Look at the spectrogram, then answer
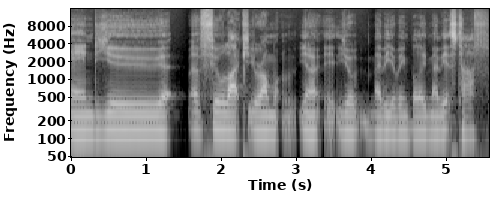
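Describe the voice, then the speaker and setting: Speaking at a fairly slow pace in a New Zealand accent, a man is heard in a very clean recording with a silent background. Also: dry, close sound with no echo. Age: 20s. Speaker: podcast co-host. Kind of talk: casual chat. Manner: animated.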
